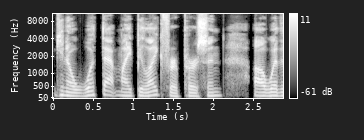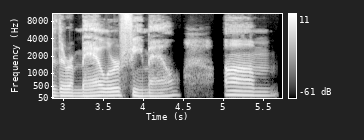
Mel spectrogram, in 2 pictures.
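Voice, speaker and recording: A man in his forties talking casually as a podcast host, venting with halting, repetitive phrasing and some swearing. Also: medium pitch, fairly even intonation, dry recording, clean studio sound. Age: 40s. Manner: frustrated, sweary. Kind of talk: casual personal rant to listeners.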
